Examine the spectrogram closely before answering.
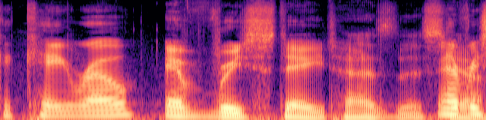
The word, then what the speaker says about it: Cairo: of Middle Eastern Town names but it's like Koo syrup instead of Cairo Egypt Cairo c y Koo that's how it's pronounced yeah that's how it's pronounced um it's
